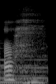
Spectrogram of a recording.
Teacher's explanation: c'est la partie de la langue la plus profonde qui vibre, près de la luette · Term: Le kh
